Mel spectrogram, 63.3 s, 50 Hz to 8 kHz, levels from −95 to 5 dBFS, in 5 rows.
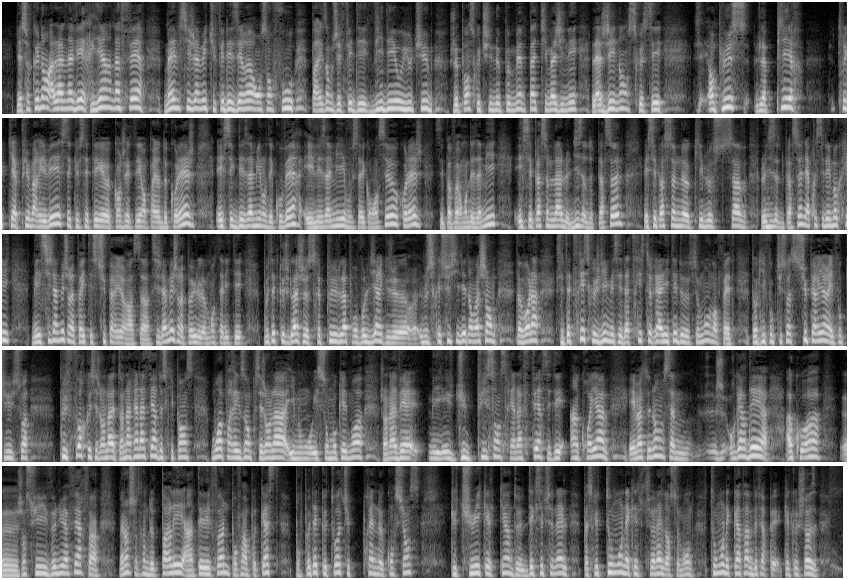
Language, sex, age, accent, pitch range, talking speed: French, male, 20-39, French, 160-195 Hz, 255 wpm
